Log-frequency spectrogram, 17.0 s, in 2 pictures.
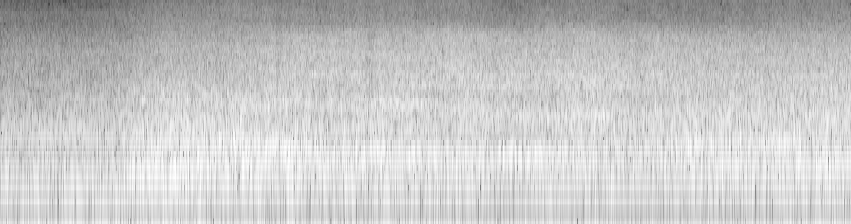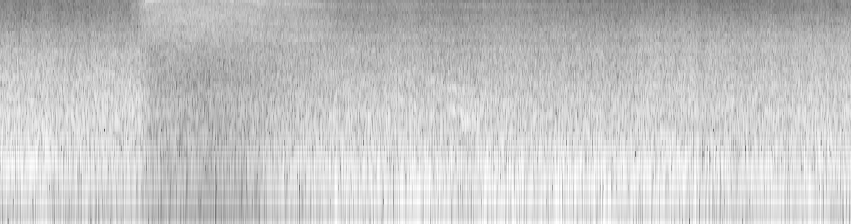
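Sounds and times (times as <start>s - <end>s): diesel train engine and wheels: 0.0s - 17.0s
high hiss: 9.8s - 12.5s.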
